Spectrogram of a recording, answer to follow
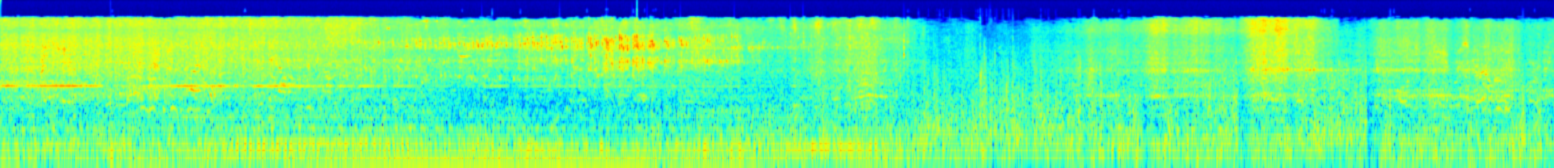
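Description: A vehicle engine running with a steady low rumble, strongest for the first two-thirds and then easing off, under the chatter of people around it.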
